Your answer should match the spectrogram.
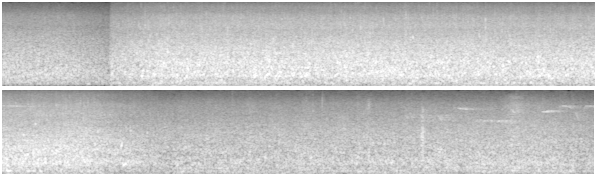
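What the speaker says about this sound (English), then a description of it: "From here you can see the first waterfall." A waterfall at Pecker Falls drops over sandstone, giving a steady, dense rushing roar that fills the whole stretch. It is loud and continuous, softening slightly near the end, with no voices.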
